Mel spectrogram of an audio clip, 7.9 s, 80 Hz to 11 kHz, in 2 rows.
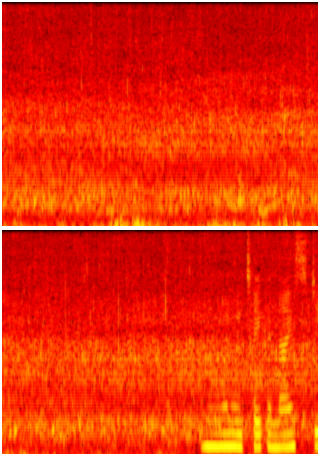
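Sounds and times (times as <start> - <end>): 
forest stream flowing: 0.0 - 7.9
speech: 6.5 - 7.9.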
